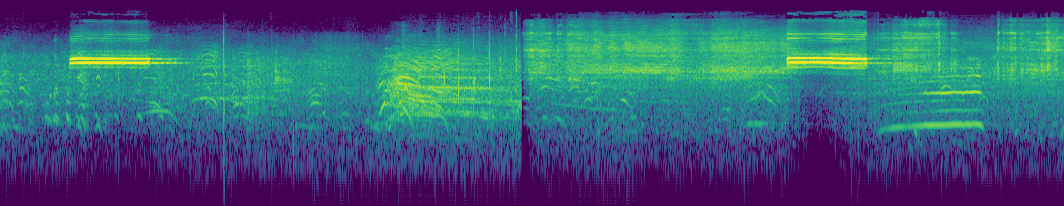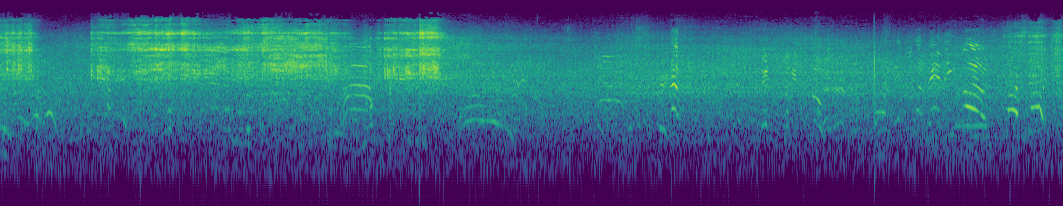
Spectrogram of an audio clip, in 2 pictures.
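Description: Referee's whistle blown twice, each a single high blast about a second long, the first about a second in and the second about eleven seconds later. Players' shouts are heard around and between the blasts.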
